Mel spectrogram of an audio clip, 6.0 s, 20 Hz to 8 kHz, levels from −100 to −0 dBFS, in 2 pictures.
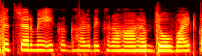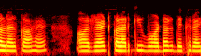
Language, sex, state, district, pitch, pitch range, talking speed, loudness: Hindi, female, Bihar, Jamui, 215 Hz, 210-230 Hz, 190 wpm, -23 LUFS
